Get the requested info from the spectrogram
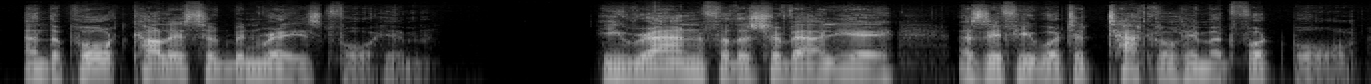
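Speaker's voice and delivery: ordinary delivery, nothing marked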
